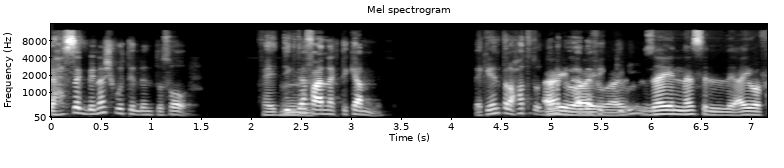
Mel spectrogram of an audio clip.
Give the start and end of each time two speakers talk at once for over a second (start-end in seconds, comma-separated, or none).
4.9-6.2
